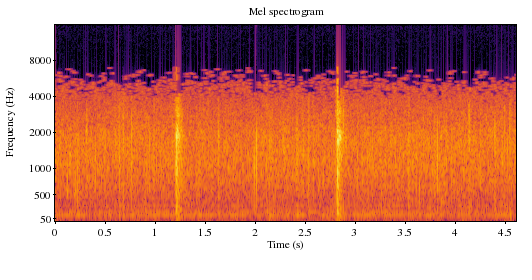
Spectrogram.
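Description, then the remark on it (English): Two sharp, crisp cracks of cane knives chopping sugar cane stalks at dusk on a tropical cape, spaced over a second apart, stand out above a steady, soft rustling hiss, with the crackling of falling cane leaves. No one speaks. “In the strained silence, the men listen to the sharp crack of cane knives on stalks of cane.”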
